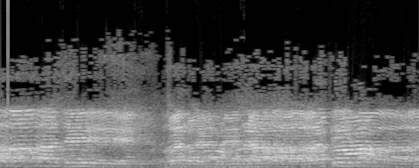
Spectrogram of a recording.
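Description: A man chanting Sindhi devotional verse (naat) solo and unaccompanied, in long melodic lines with a brief breath pause about one and a half seconds in.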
